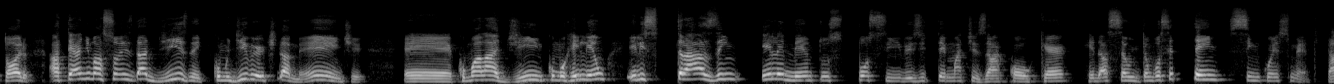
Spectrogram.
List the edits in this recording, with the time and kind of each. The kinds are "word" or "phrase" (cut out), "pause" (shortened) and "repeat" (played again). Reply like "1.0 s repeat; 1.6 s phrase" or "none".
7.5 s pause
